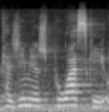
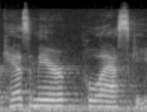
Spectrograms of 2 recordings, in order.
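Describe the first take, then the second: First: The name is said with Polish pronunciation. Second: The name is said with American pronunciation.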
